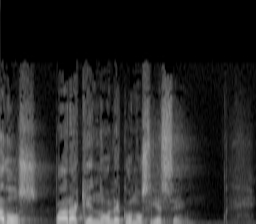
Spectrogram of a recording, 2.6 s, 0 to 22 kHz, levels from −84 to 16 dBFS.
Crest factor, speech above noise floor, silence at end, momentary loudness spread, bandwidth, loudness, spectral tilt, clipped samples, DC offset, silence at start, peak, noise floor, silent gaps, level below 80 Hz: 18 dB; 32 dB; 0.7 s; 5 LU; 16 kHz; -19 LUFS; -3 dB/octave; under 0.1%; under 0.1%; 0 s; -2 dBFS; -51 dBFS; none; -64 dBFS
